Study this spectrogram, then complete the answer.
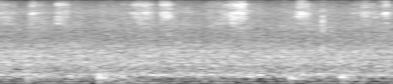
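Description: Faint scratchy strokes of writing on a board during a genetics lesson on a dihybrid cross, soft and quiet with short pauses between strokes, no speech over them.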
